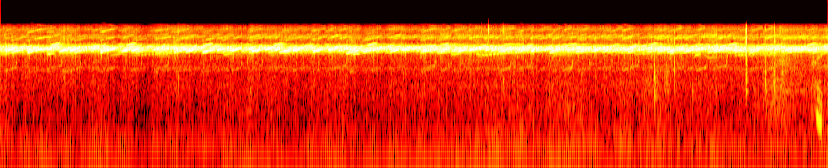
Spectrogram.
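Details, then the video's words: Spring chorus of hidden spring peepers: a constant high-pitched ringing wall of peeps from many frogs, with a brief faint human voice near the end. "Spring Singing frogs"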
